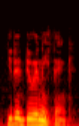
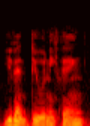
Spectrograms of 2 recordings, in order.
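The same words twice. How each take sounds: First: Didnt punched higher and louder; stress on didnt. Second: Said in the usual way. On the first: Shown as a demonstration. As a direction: hit didnt hard, scolding. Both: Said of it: "repeated with emphasis".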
